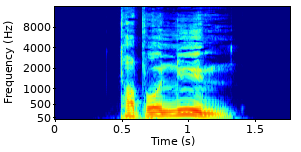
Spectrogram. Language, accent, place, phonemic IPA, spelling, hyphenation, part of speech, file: German, Germany, Berlin, /topoˈnyːm/, Toponym, To‧p‧o‧nym, noun, De-Toponym.ogg
- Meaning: toponym, place name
